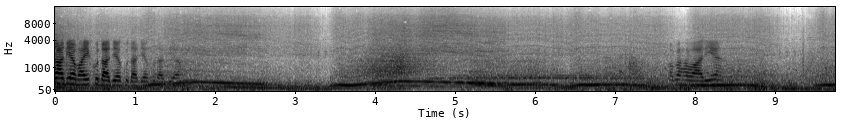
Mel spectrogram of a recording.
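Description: A motorcycle engine idles and revs up and down.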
